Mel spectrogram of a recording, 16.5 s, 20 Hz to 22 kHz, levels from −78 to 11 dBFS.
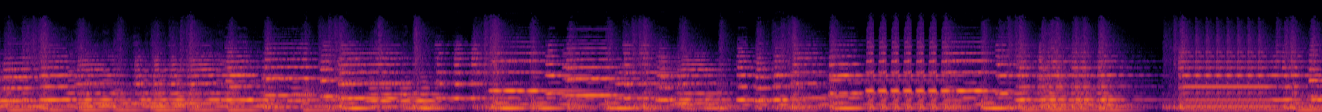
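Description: Throughout the clip, the encoder appears to have been short of bits, which fits MP3 compression at a low rate around 64 kbps. It likely cut the treble at a fixed frequency and dropped weak frequency lines that flicker on and off from frame to frame. The damage is plainly audible: a watery, swirling texture, metallic chirps on bright sharp sounds, and attacks that smear instead of landing cleanly.

Three times, a run of compressed frames was delivered more than once, so the decoder replays the same short stretch. This is repeated frames, heard as a mechanical stutter. From 10.91 to 11.85 s, a 157 ms block plays six extra times, adding about 0.94 s. At 13.50 to 13.60 s, a 105 ms block repeats once. From 14.93 to 15.85 s, a 131 ms block plays seven extra times, adding about 0.91 s.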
